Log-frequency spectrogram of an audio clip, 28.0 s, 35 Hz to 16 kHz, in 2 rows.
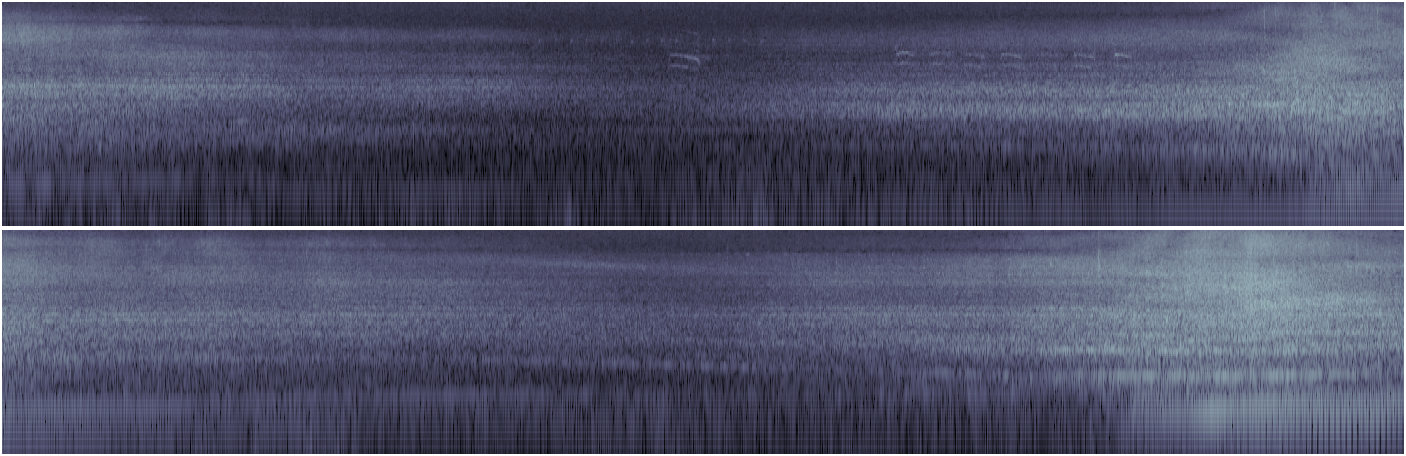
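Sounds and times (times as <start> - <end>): car driving past: 7.6 - 20.2, 22.2 - 28.0.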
